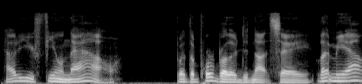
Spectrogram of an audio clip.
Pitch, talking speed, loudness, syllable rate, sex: 125 Hz, 250 wpm, -16 LUFS, 5.3 syllables/s, male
